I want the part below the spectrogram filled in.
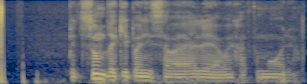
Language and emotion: Russian, neutral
